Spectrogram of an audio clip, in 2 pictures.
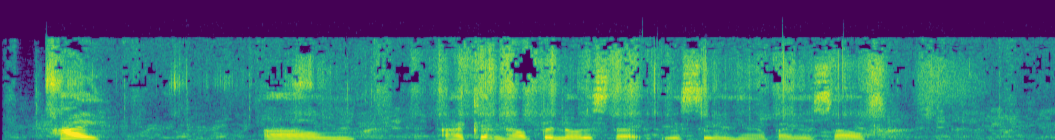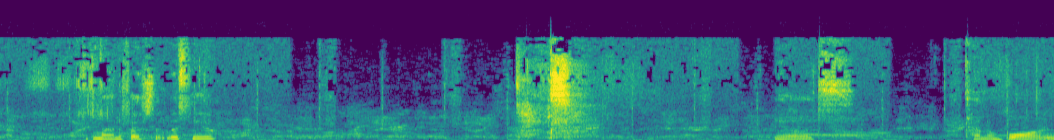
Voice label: no music, sfx added, ambience added; will you let me be your first time…

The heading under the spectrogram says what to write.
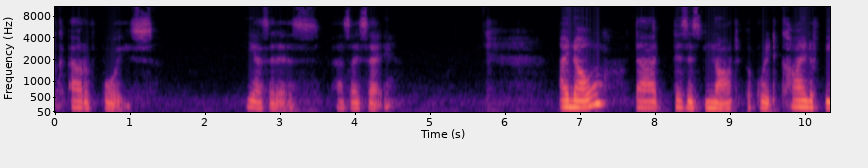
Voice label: Prude Succubus, w sfx

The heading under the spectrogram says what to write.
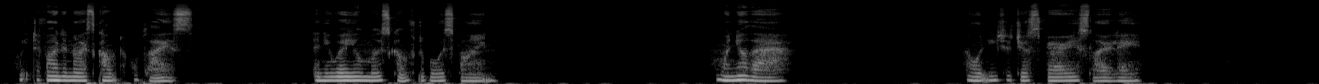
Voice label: Relaxation Meditation soothing English Accent; for a Headache; [migraine]; [selfcare]; [recharge]

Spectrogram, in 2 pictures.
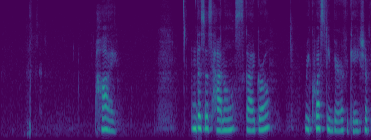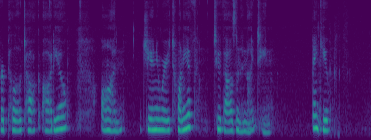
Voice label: F Verification Pillowtalk Audio

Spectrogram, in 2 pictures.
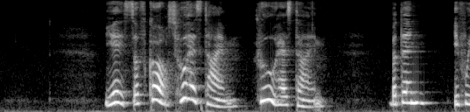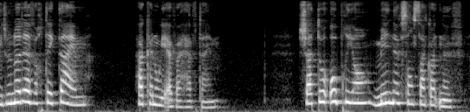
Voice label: French Accent Cursing; F4A; Merovingian; The Matrix

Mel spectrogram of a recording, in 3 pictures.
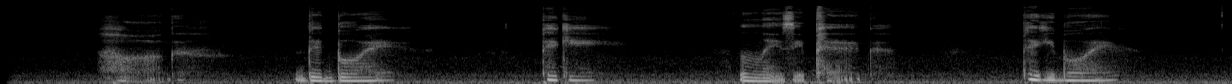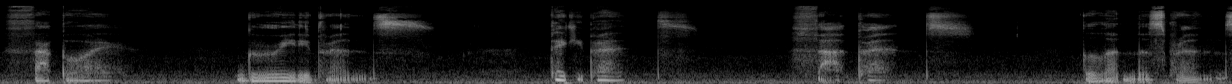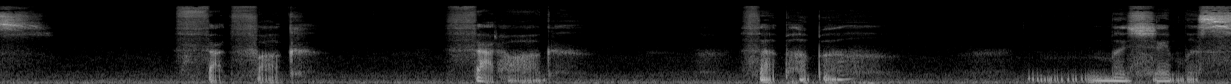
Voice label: Fat Fetish, Ramblefap, Teasing, Name-calling; F4M; Weight Gain; Teases

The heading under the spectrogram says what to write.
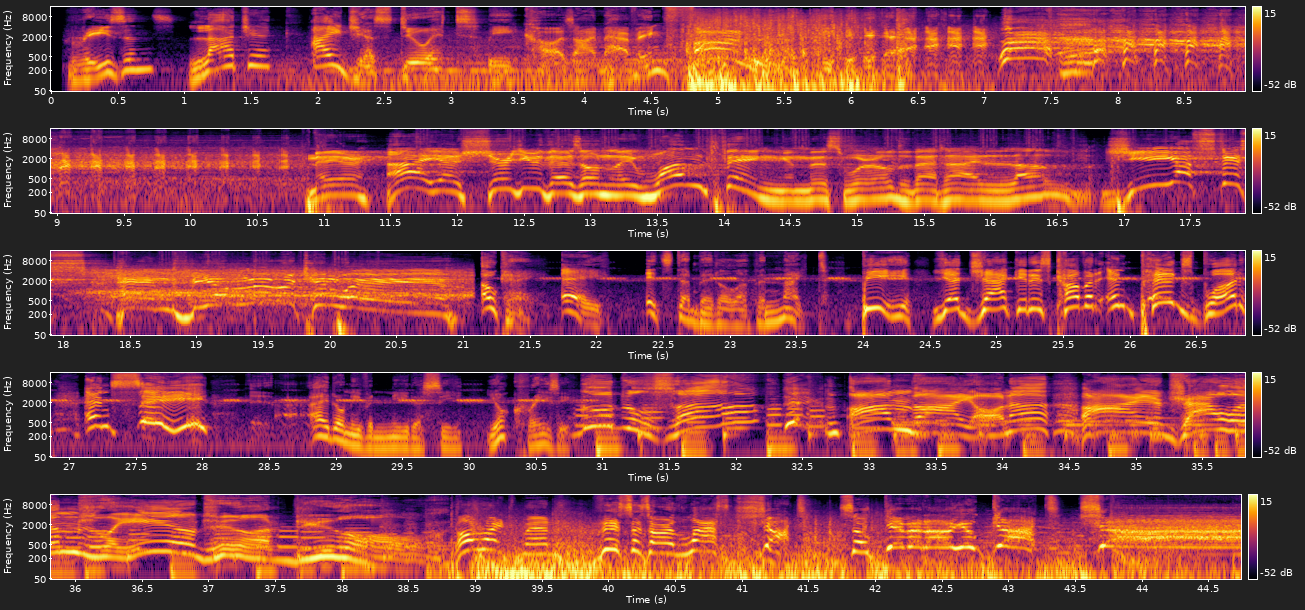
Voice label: voice acting

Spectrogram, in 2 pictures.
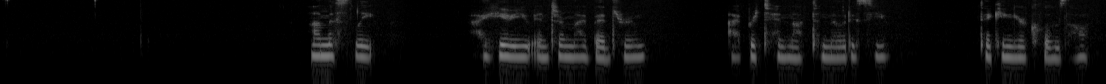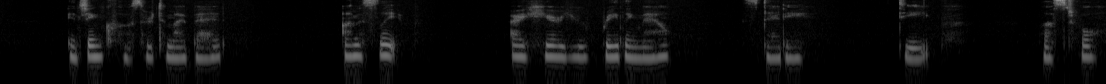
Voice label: Erotic Poetry; I'm asleep

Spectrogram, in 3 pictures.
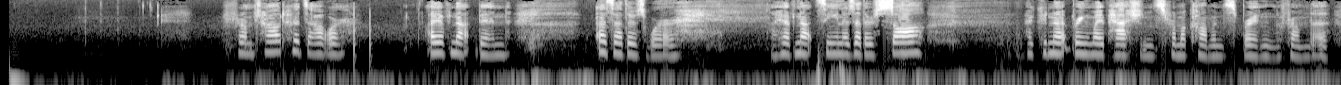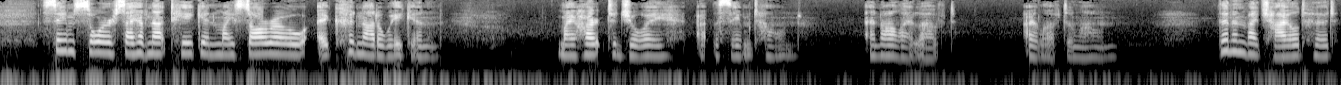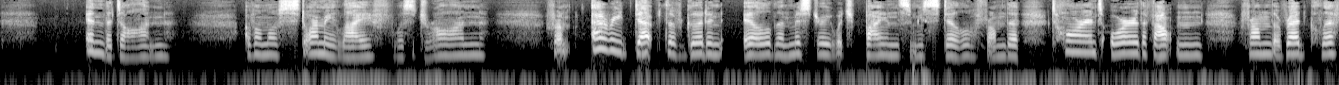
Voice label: F4A Poetry

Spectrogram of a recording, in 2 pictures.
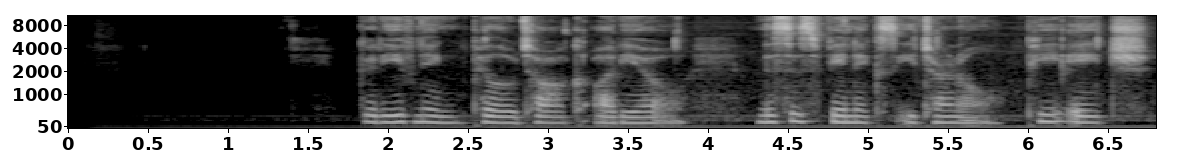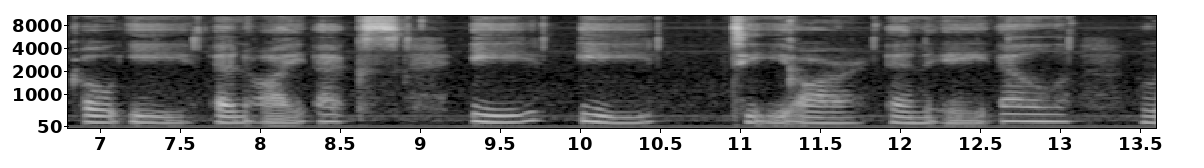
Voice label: Pillow Talk Audio Verification F

